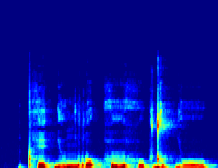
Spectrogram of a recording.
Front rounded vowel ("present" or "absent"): absent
